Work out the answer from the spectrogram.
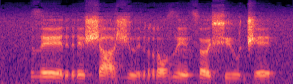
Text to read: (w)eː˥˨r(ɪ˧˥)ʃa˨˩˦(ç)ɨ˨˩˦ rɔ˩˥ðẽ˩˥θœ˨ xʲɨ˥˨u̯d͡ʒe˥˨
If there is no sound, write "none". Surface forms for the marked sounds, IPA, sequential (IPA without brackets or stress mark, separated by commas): ð, ɪ˧˥, ʒ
